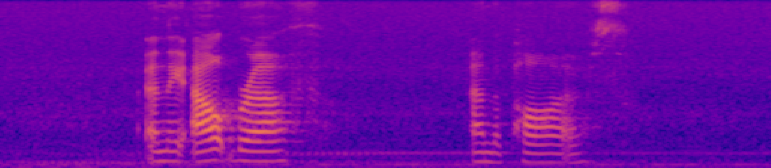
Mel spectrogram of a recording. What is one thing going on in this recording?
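A woman speaks calmly and softly nearby.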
